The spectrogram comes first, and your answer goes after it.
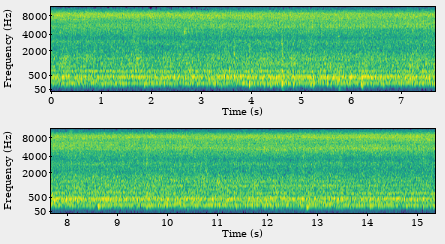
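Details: Long, unbroken hum from Japanese honey bees fanning in hot weather, the low layered drone steady from start to end, accompanied by a constant high-pitched hiss.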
